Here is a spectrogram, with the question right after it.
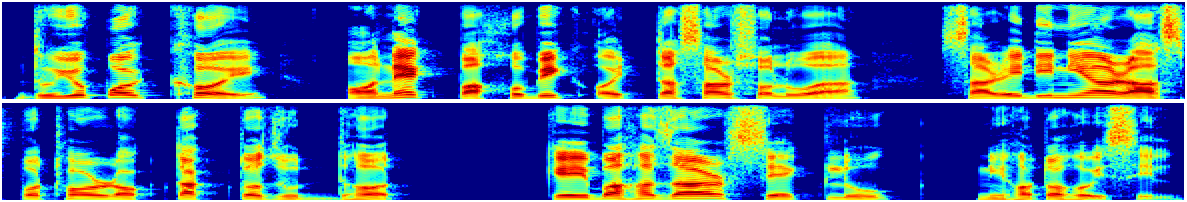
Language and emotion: Assamese, neutral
